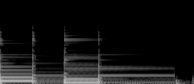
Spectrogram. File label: Harmonic Riff, Bass; Construction Kit; Riffs, Patterns Licks; Bass X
